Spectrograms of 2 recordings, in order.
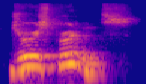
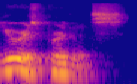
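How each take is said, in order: First: The word begins with a J sound. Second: The word begins with a Y sound. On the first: This is the modern way to say it. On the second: This is how ancient Romans said it.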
